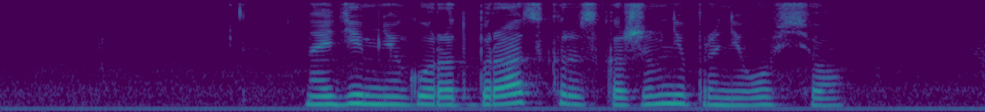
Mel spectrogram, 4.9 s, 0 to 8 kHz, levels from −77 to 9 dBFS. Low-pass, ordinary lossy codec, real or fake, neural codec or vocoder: 7.2 kHz; none; real; none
